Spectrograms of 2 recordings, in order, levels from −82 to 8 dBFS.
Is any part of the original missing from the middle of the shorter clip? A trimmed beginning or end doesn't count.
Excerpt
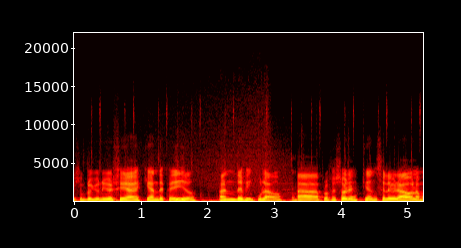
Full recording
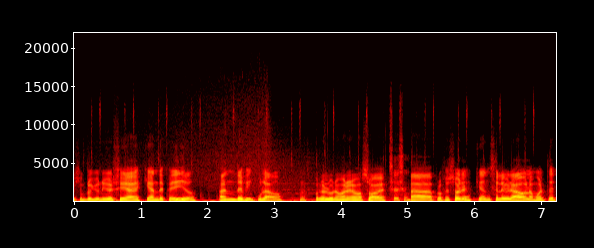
yes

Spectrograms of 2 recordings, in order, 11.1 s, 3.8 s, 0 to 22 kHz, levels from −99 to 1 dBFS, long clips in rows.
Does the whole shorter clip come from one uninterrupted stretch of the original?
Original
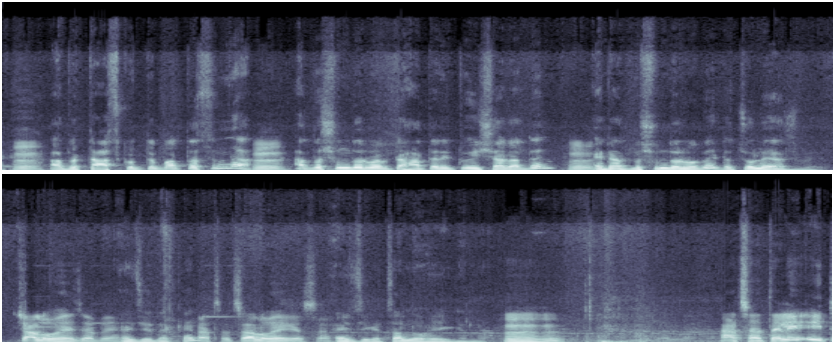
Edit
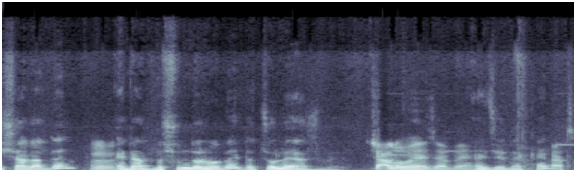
yes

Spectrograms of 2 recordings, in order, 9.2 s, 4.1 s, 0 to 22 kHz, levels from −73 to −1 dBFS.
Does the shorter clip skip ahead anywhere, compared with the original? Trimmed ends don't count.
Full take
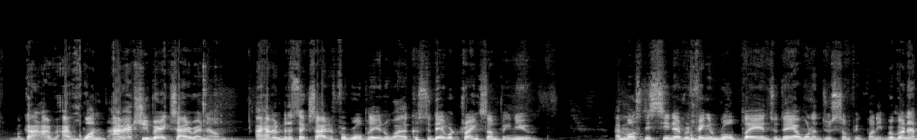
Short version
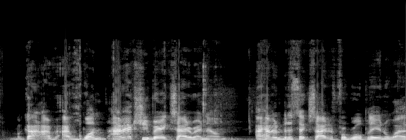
no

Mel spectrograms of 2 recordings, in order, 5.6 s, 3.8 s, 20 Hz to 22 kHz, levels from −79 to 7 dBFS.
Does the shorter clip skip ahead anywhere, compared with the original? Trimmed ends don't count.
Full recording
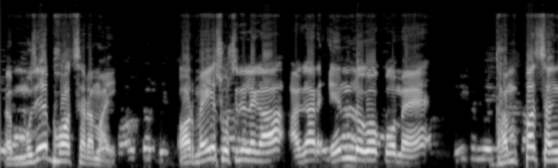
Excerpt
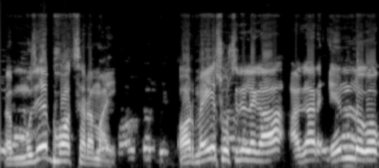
no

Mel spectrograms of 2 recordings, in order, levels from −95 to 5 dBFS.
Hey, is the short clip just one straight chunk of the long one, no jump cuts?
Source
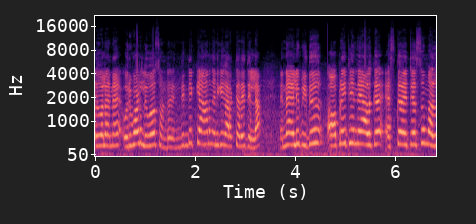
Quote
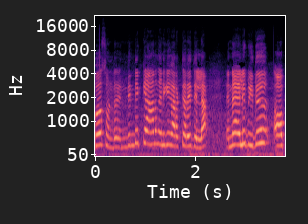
yes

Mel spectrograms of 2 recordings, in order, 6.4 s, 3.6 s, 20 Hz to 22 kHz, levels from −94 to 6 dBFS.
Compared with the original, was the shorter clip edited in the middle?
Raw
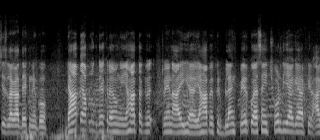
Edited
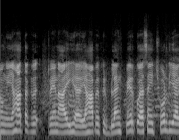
no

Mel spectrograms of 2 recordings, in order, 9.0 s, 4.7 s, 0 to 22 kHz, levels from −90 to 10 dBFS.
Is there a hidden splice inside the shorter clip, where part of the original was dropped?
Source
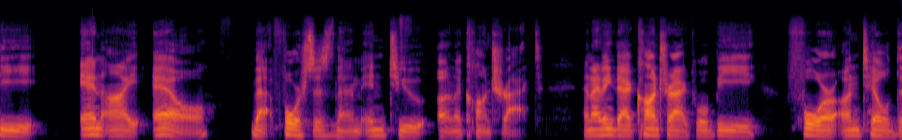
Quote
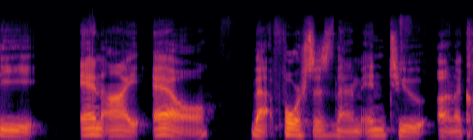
no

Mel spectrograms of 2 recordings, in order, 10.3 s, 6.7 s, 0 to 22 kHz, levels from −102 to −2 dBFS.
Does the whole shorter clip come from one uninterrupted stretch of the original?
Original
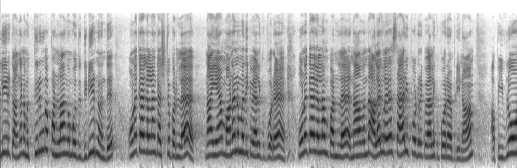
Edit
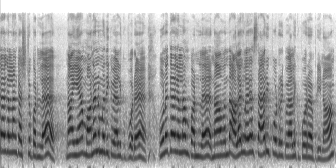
yes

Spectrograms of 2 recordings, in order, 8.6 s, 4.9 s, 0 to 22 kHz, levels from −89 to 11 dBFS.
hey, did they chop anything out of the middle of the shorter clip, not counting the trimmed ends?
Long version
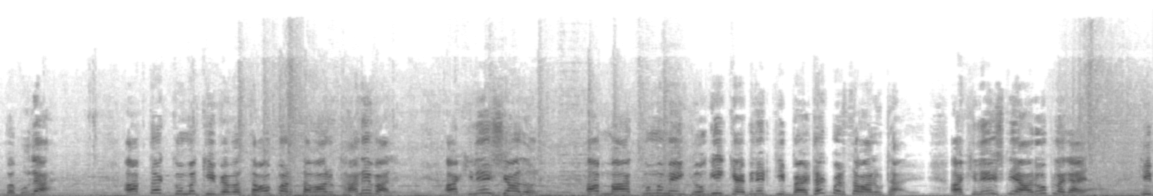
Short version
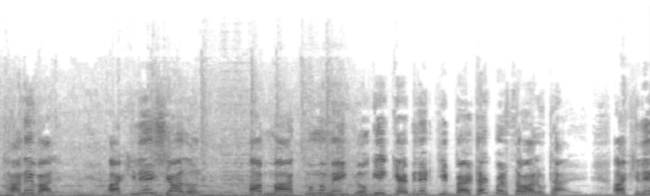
no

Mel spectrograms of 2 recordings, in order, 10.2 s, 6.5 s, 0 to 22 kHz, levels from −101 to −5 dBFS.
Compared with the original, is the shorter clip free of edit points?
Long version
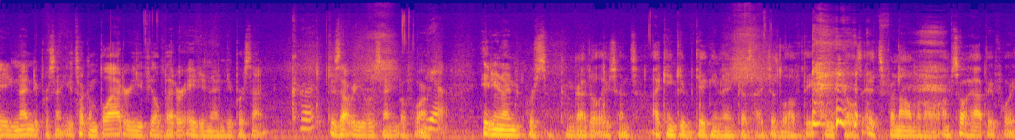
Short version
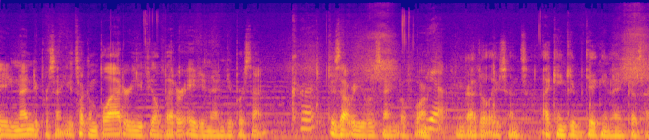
no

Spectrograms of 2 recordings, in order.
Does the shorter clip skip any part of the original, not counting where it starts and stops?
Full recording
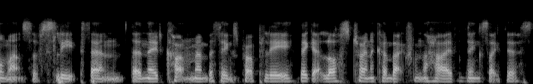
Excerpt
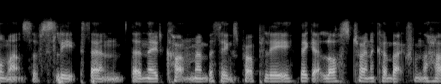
no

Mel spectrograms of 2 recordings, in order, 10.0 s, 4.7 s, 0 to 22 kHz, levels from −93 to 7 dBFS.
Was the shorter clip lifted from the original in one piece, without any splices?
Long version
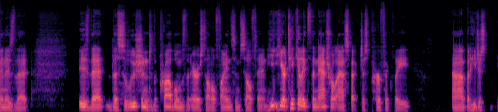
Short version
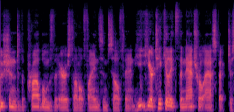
yes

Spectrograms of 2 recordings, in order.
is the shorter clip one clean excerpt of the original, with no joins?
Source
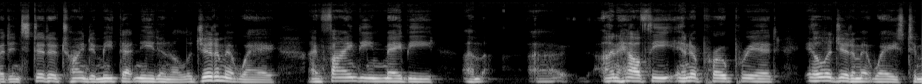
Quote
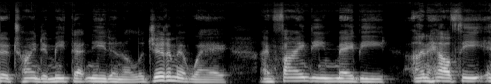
no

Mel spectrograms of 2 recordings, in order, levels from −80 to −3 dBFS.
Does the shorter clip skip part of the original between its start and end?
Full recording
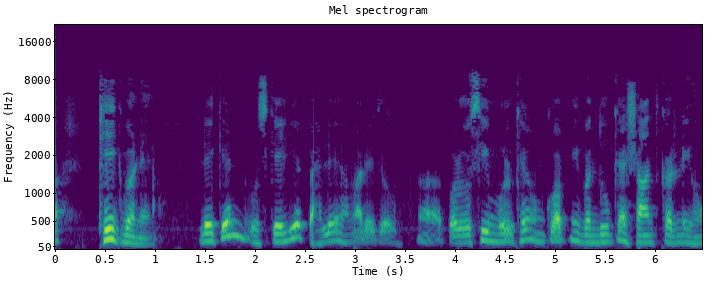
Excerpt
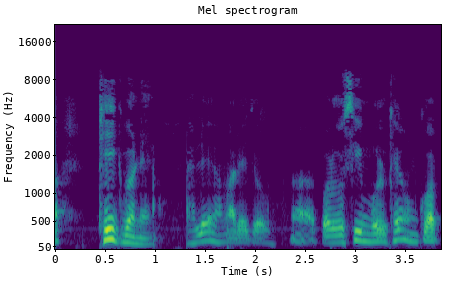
yes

